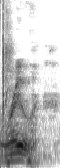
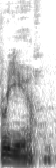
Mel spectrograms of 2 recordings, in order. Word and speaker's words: Ryu: Like, is it Ryu, or Ru? – It's Ryu. – It's Ryu? – Yeah. – It's Ryu.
